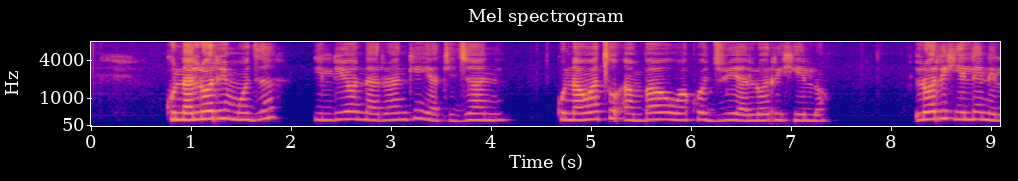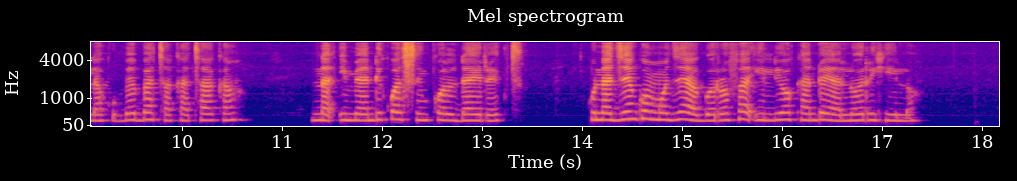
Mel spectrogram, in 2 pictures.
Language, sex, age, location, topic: Swahili, female, 50+, Nairobi, government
